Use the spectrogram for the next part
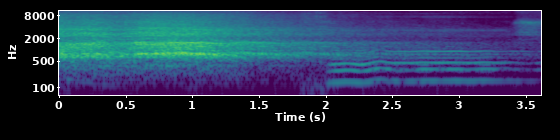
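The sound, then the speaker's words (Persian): A large crowd shouts "Ya Hussein" and "Ya Abolfazl" together in a loud, unified religious chant-like roar for about two seconds, then the voices fade while a steady held tone carries on to the end. “بلند بگو یا حسین، بلند بگو یا ابوالفضل.”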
